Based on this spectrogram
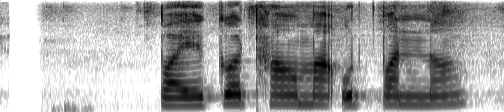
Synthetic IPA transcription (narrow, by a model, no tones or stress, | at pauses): b̥ʱʌjekoʈʰaw̃maʔut̪̚pʌnːʌ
